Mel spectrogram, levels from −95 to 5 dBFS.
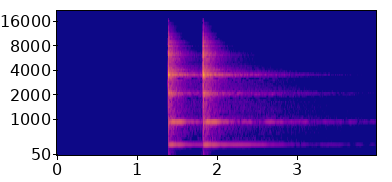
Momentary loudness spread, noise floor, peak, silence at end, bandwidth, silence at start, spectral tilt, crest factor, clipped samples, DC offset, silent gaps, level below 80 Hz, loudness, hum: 19 LU; -80 dBFS; -2 dBFS; 1.85 s; 16 kHz; 1.4 s; 4.5 dB/octave; 32 dB; under 0.1%; under 0.1%; none; under -90 dBFS; -25 LUFS; none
